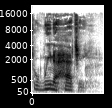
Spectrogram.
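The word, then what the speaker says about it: Wenatchee: And I believe it's pronounced Weenahatchee.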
